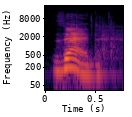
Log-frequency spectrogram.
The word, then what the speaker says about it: zed: Yeah, that look I've watched enough Stargate Atlantis to know it's it's zed. That's the the correct Canadian pronunciation.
